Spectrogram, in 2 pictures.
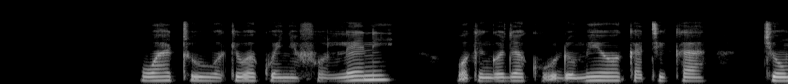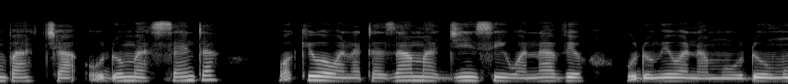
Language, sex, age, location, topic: Swahili, female, 25-35, Kisumu, government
